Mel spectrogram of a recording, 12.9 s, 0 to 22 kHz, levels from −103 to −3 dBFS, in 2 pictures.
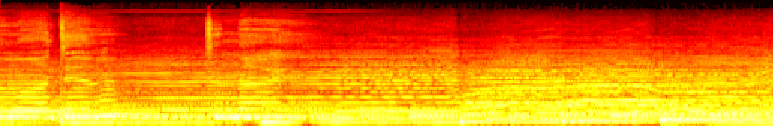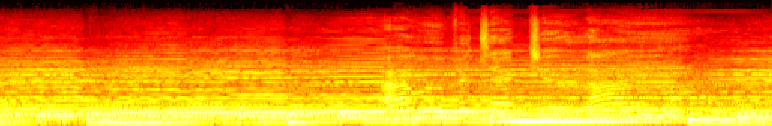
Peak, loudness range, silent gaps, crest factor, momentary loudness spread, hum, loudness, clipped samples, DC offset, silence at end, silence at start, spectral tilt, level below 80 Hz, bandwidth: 0 dBFS; 3 LU; none; 12 dB; 6 LU; none; -14 LUFS; under 0.1%; under 0.1%; 0 s; 0 s; -7 dB/octave; -28 dBFS; 13.5 kHz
